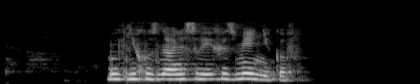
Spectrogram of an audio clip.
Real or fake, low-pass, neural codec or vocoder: fake; 7.2 kHz; vocoder, 22.05 kHz, 80 mel bands, WaveNeXt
